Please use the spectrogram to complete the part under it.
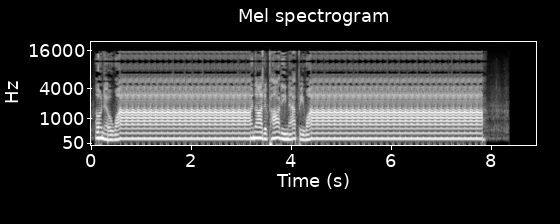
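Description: A synthetic young woman's voice wails in a long, drawn-out monotone cry.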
